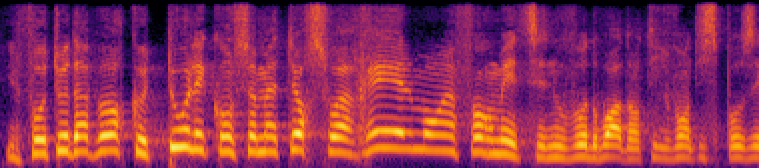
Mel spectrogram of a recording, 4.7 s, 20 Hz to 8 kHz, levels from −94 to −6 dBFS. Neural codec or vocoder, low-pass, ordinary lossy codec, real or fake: codec, 24 kHz, 0.9 kbps, DualCodec; 7.2 kHz; none; fake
